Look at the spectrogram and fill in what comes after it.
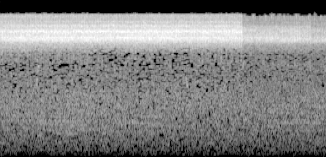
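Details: Summer meadow grasshoppers in the countryside give an unbroken, piercingly high, sizzling trill that stays even, then steps down a little in volume near the end; no other clear sounds.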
